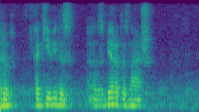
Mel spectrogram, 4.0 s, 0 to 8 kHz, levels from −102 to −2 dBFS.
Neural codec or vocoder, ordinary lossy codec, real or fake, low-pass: vocoder, 22.05 kHz, 80 mel bands, WaveNeXt; Opus, 64 kbps; fake; 7.2 kHz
